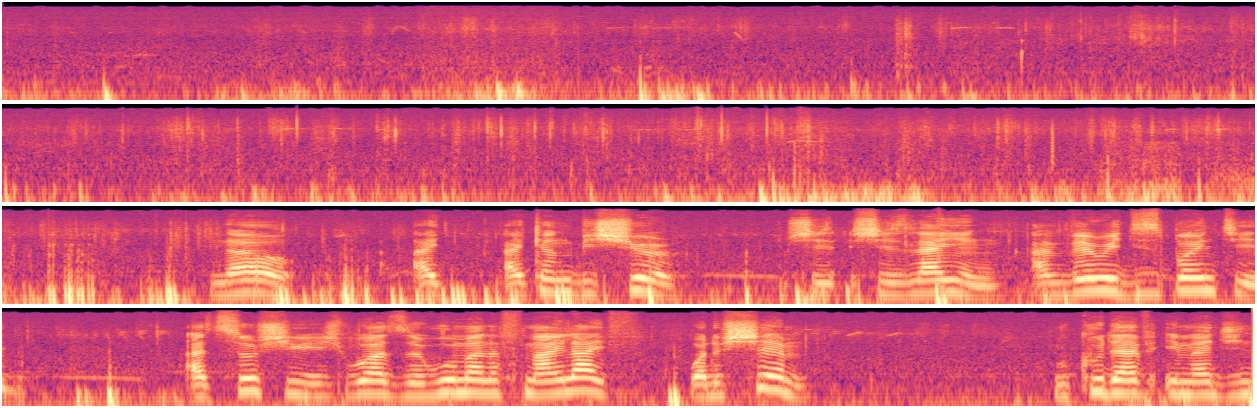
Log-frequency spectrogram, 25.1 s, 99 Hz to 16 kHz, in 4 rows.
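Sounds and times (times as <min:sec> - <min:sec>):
wind buffeting microphone: 0:00.0 - 0:25.0
footsteps on gravel: 0:04.4 - 0:14.2.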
